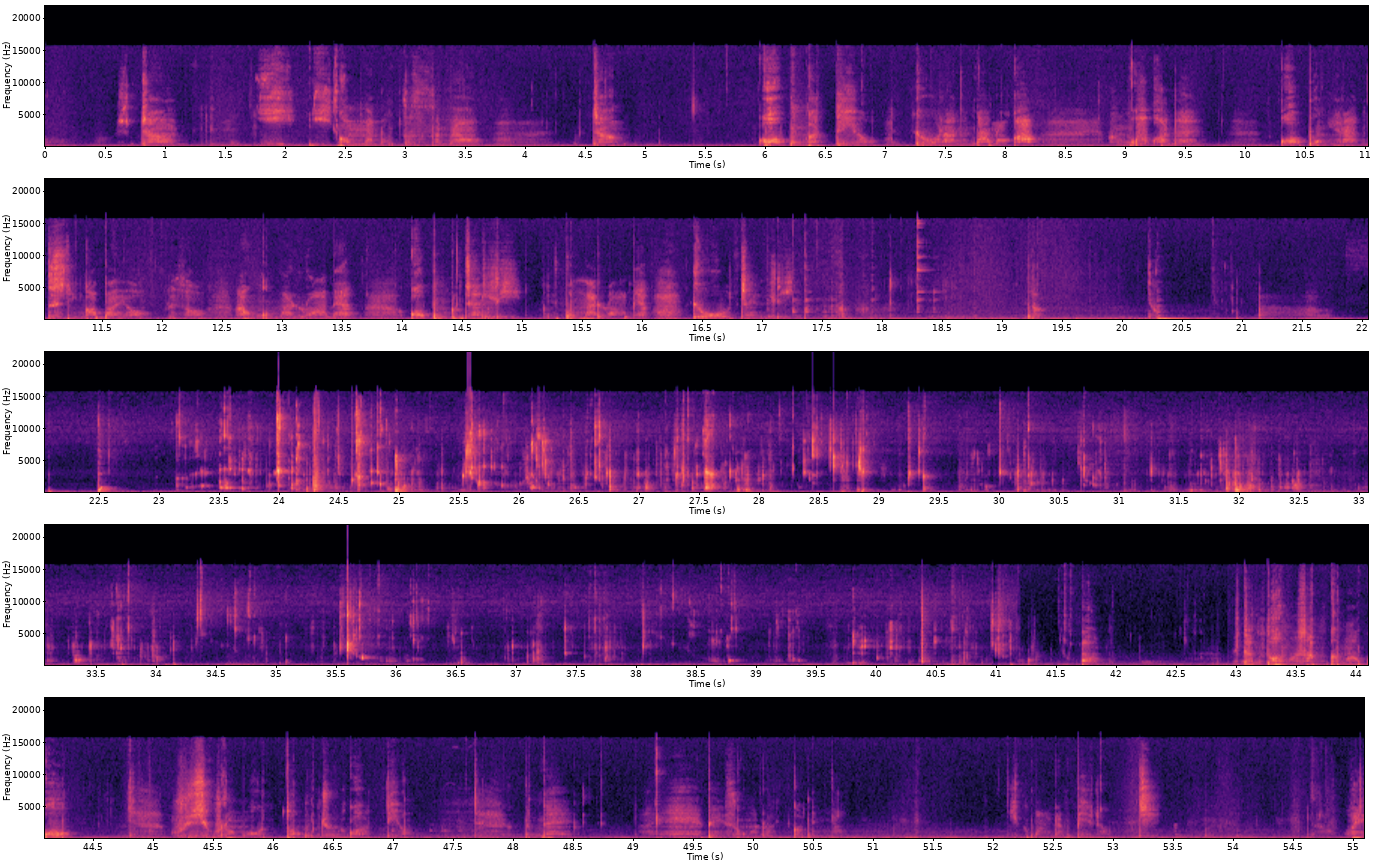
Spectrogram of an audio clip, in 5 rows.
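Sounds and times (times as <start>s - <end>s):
chewing jelly: 22.5s - 42.0s.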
